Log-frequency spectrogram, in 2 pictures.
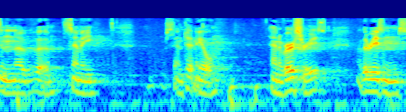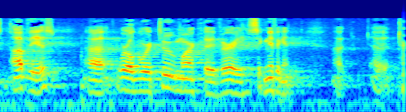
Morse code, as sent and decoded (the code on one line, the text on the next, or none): none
